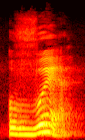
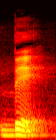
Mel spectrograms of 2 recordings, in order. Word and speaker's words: В: Une consonne V. Oh oui, vous avez bien entendu, il se prononce comme V, pas comme le B.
